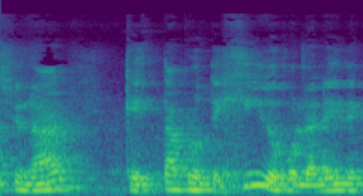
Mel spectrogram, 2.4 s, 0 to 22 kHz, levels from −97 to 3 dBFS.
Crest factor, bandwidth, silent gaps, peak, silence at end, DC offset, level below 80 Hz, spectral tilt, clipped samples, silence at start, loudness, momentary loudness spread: 16 dB; 8.4 kHz; none; -4 dBFS; 0 s; under 0.1%; -54 dBFS; -8 dB/octave; under 0.1%; 0 s; -20 LUFS; 7 LU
